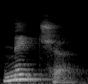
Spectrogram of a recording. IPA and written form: ˈneɪtʆə (nature)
